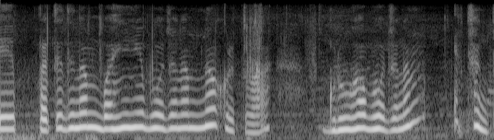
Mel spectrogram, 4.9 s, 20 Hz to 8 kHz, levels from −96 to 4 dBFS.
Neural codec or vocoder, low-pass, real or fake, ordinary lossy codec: none; 7.2 kHz; real; none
